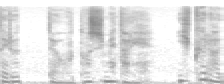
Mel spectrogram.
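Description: Japanese dialogue from the anime soundtrack: continuous speech.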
